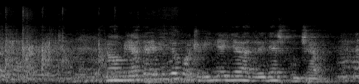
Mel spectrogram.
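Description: A woman speaks into a microphone.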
